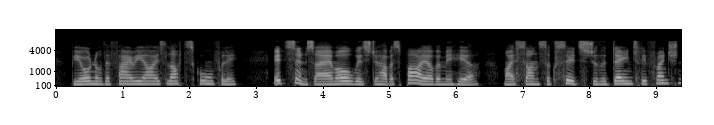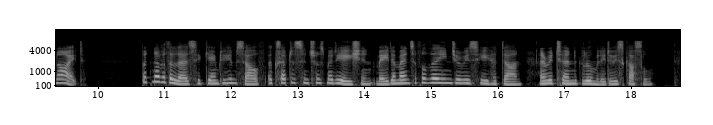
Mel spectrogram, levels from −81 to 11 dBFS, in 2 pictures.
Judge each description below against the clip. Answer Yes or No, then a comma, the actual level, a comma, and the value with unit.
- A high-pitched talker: Yes, high, 200 Hz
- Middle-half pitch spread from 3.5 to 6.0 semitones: Yes, average, 4.0 semitones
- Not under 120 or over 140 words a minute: No, average, 160 wpm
